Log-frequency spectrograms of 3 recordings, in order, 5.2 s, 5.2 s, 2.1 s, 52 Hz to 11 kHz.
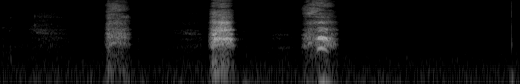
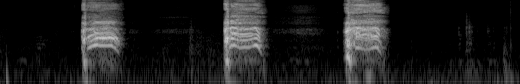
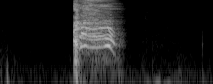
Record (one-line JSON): {"exhalation_length": "5.2 s", "exhalation_amplitude": 2294, "exhalation_signal_mean_std_ratio": 0.27, "three_cough_length": "5.2 s", "three_cough_amplitude": 10345, "three_cough_signal_mean_std_ratio": 0.38, "cough_length": "2.1 s", "cough_amplitude": 8045, "cough_signal_mean_std_ratio": 0.37, "survey_phase": "beta (2021-08-13 to 2022-03-07)", "age": "18-44", "gender": "Male", "wearing_mask": "No", "symptom_cough_any": true, "symptom_headache": true, "smoker_status": "Never smoked", "respiratory_condition_asthma": false, "respiratory_condition_other": false, "recruitment_source": "Test and Trace", "submission_delay": "2 days", "covid_test_result": "Positive", "covid_test_method": "RT-qPCR", "covid_ct_value": 28.4, "covid_ct_gene": "N gene"}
